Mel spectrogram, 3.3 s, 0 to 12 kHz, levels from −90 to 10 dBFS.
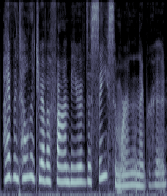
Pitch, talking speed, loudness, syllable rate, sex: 260 Hz, 305 wpm, -20 LUFS, 6.9 syllables/s, female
